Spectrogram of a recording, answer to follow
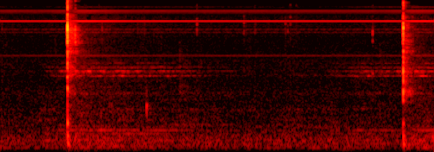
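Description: Near silence: room tone, with one short click about two-thirds of a second in.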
